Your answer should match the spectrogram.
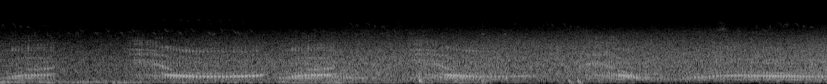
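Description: Corsican red deer stag belling in the rut: a series of about seven short, hoarse roars, each rising then falling in pitch. This is the rutting call by which the stag asserts his territory and signals to hinds.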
